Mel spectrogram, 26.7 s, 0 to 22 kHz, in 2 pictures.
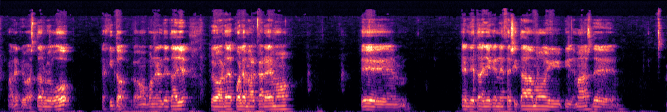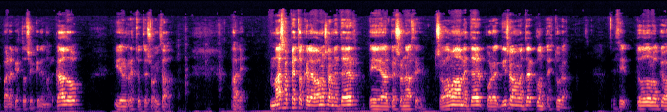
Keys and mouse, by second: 3.8 Tab, 4.3 shift+middle click, 16.9 Tab, 17.5 shift+middle click.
